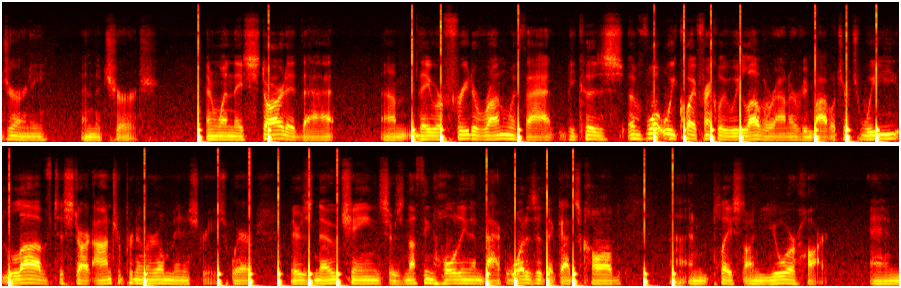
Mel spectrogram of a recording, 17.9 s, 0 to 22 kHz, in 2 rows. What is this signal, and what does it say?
Tap code, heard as knocks on a wall, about 3 knocks a second, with speech in English. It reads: AFTER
